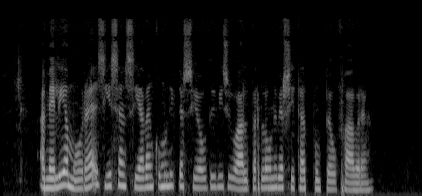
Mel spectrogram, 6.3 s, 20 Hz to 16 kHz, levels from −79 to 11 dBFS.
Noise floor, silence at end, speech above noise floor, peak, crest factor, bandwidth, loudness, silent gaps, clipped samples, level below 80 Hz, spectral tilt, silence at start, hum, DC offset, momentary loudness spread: -65 dBFS; 0.75 s; 40 dB; -8 dBFS; 18 dB; 11.5 kHz; -26 LUFS; none; under 0.1%; -58 dBFS; -6.5 dB/octave; 0.25 s; none; under 0.1%; 9 LU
